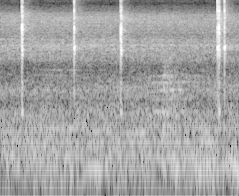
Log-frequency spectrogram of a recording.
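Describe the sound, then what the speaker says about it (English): A car cooling fan relay clicks as power is applied during a bench test, giving sharp, isolated ticks at irregular spacing, four single clicks and a quick double, close up over a quiet hiss. "Again, this is clicking."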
